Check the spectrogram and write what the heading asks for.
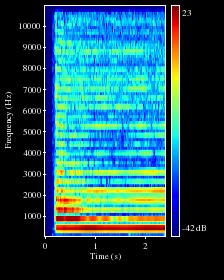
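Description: Conch shell (shankh) blown in one long, steady note that starts just after the beginning and holds without wavering.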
